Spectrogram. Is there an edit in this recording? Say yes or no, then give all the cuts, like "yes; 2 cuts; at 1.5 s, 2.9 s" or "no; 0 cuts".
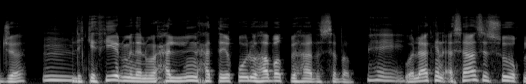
no; 0 cuts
